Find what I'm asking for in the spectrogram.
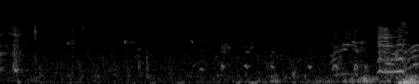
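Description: Chickens cluck and squawk in scattered calls, growing louder and busier toward the end, against a quiet outdoor background.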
